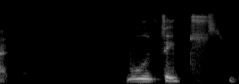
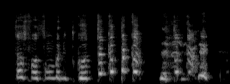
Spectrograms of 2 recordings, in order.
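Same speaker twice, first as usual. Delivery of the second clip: mock squeal, very high-pitched, rattled off. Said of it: "I said".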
